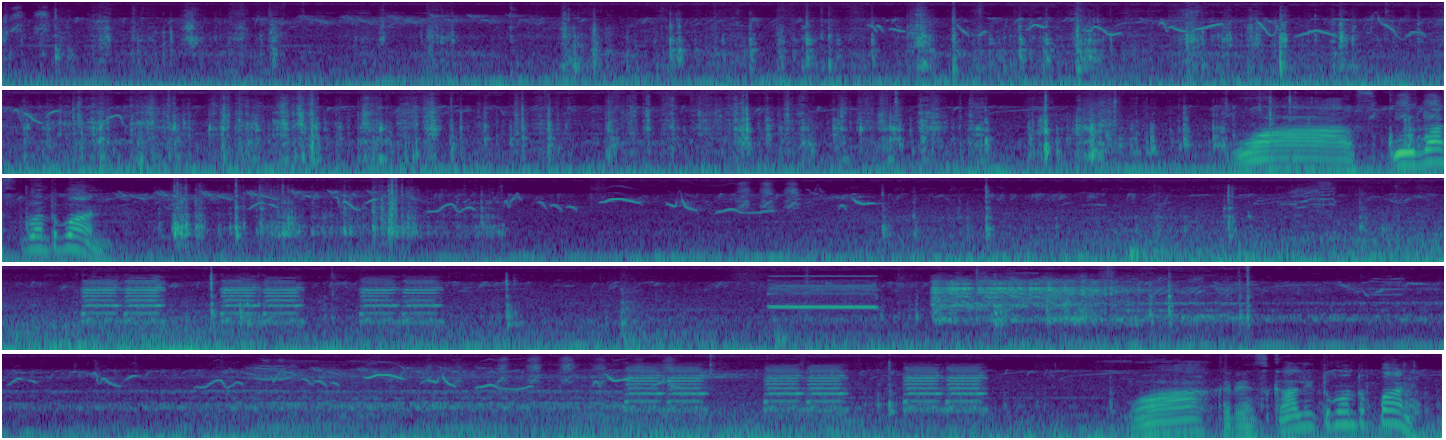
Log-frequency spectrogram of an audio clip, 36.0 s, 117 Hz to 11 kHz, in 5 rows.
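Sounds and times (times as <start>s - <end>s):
birds chirping: 0.0s - 36.0s
electronic beep: 22.0s - 23.9s, 25.4s - 27.8s, 30.0s - 33.8s
toy horn toots: 22.0s - 23.9s, 25.5s - 27.8s, 31.6s - 33.8s.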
